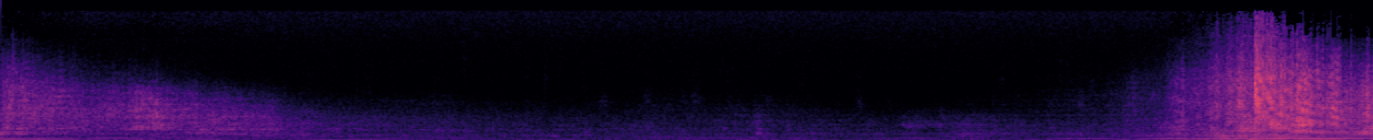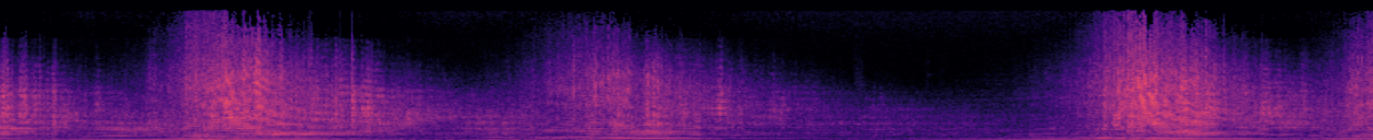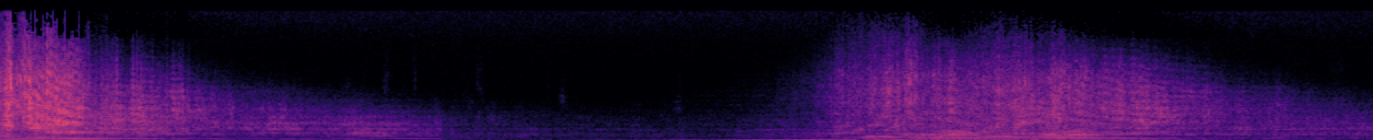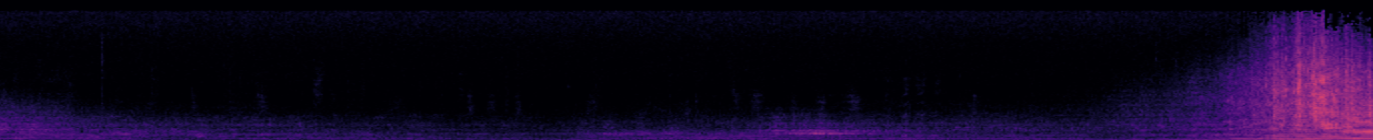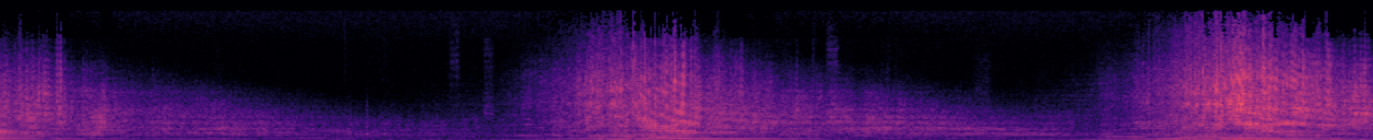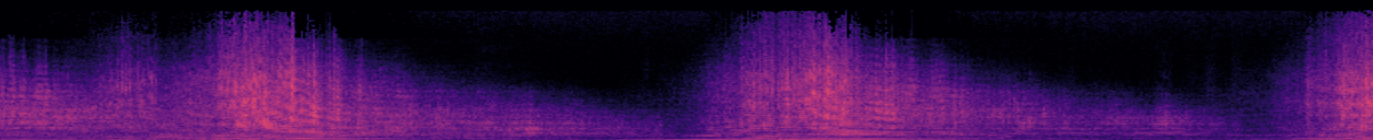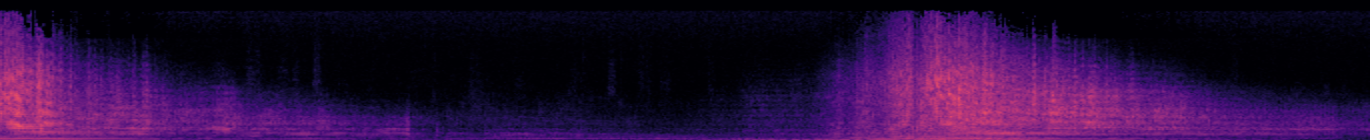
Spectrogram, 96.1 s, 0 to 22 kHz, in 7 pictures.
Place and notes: Towcester, UK - british motorcycle grand prix 2022 ... moto grand prix ...
british motorcycle grand prix 2022 ... moto grand prix first practice ... dpa 4060s on t bar on tripod to zoom f6 ...
England, United Kingdom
